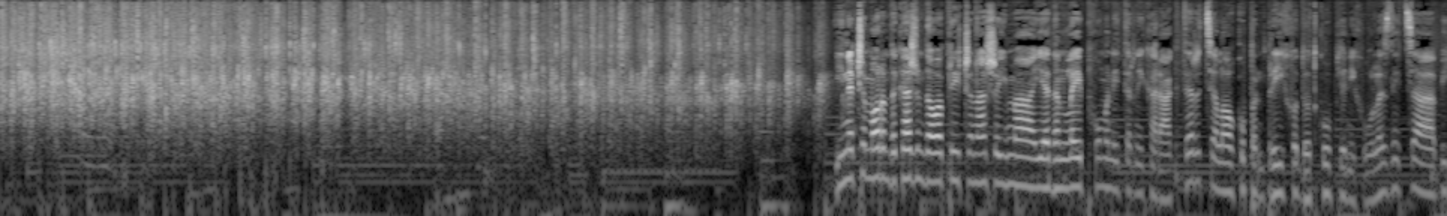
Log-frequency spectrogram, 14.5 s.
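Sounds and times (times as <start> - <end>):
audience applause at a live event: 0.0 - 8.4
speech: 8.4 - 14.4.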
